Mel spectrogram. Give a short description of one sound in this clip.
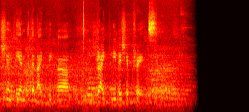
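A woman speaks calmly and clearly into a close microphone.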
